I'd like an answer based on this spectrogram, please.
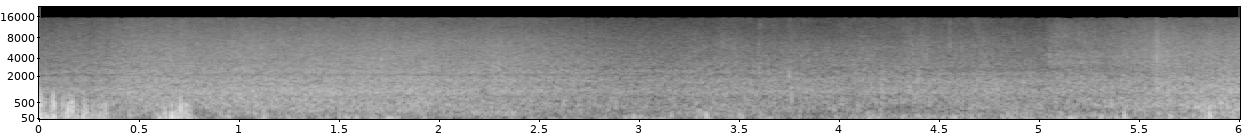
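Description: Small sea waves breaking and washing up a sandy beach in a steady hiss, with gusts of wind rumbling on the microphone.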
